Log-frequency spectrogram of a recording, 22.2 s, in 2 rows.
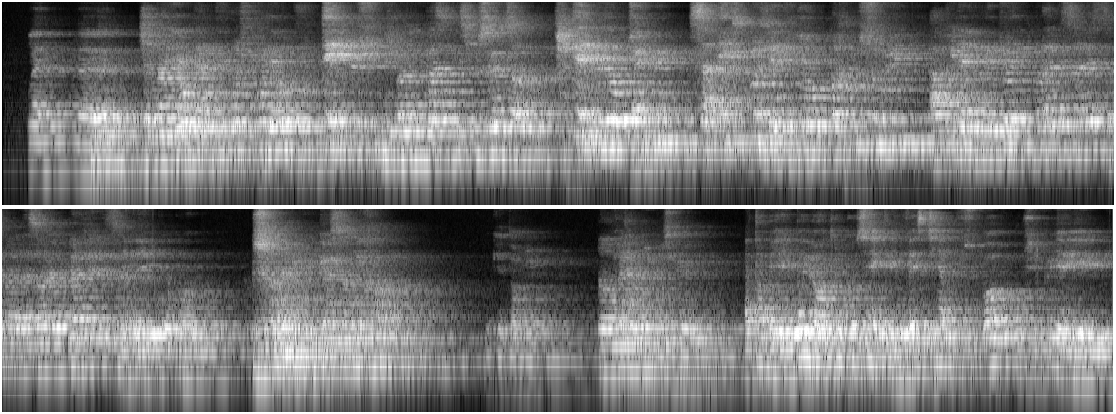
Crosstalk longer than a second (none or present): none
